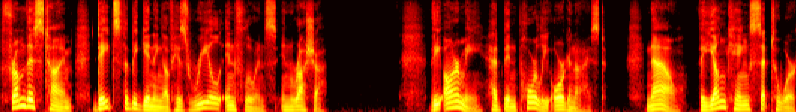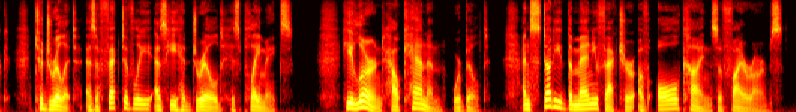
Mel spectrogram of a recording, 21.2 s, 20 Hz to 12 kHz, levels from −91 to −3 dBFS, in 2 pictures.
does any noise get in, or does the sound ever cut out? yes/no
no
